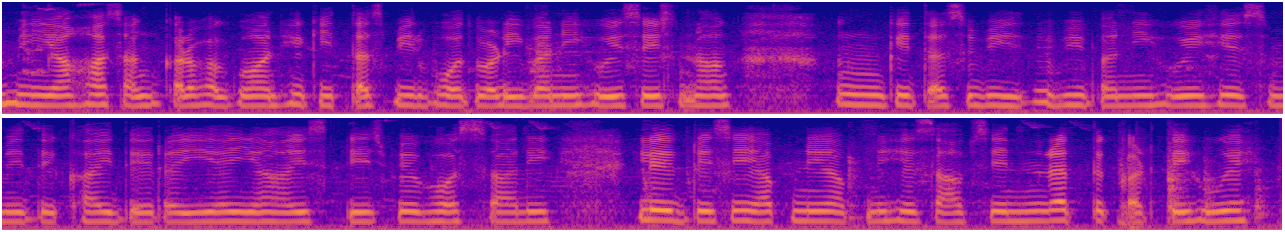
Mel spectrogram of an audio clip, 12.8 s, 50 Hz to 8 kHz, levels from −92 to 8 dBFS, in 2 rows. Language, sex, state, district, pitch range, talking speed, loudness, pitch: Hindi, female, Chhattisgarh, Balrampur, 205-215 Hz, 160 wpm, -27 LUFS, 210 Hz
